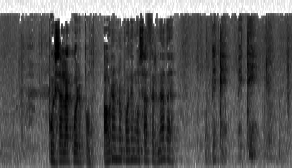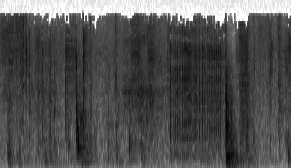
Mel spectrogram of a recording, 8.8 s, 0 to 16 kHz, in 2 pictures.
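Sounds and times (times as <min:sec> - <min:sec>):
speech: 0:00.8 - 0:03.3
door shutting with a solid thud: 0:06.9 - 0:08.3.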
